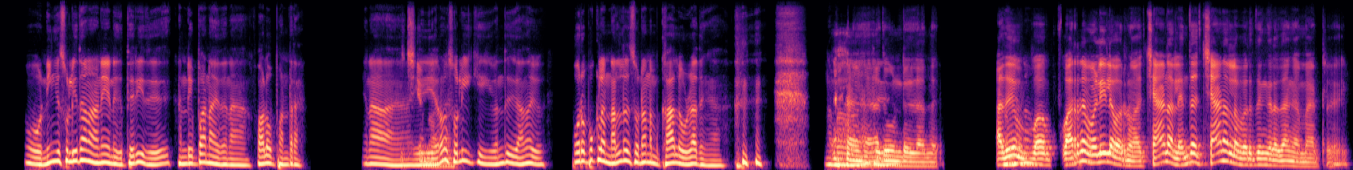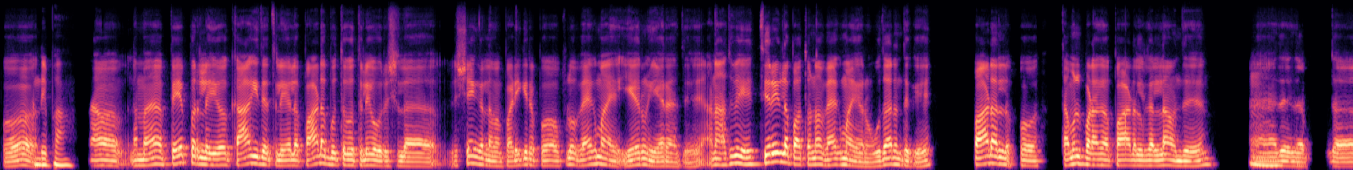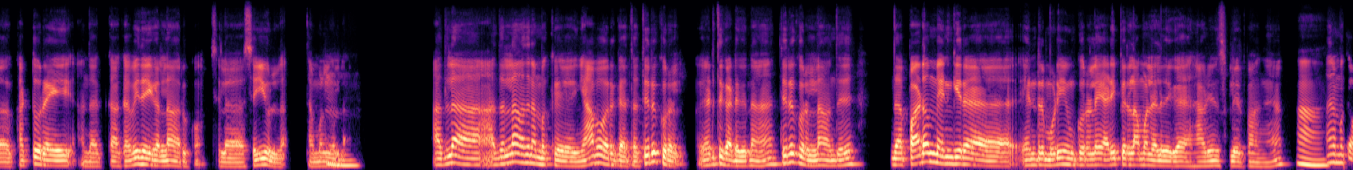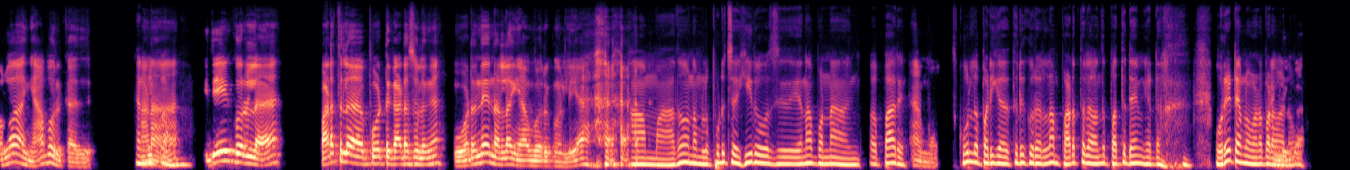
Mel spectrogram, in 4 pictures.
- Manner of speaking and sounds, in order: in English: "ஃபாலோ"; chuckle; in English: "சேனல்"; in English: "சேனல்ல"; drawn out: "என்கிற"; chuckle; in English: "ஹீரோஸ்"; chuckle; other background noise
- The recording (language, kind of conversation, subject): Tamil, podcast, உணவில் சிறிய மாற்றங்கள் எப்படி வாழ்க்கையை பாதிக்க முடியும்?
